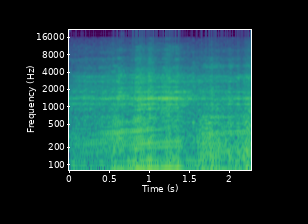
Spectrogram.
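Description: A Triumph Scrambler 1200 XC motorcycle engine pulls harder on a road test ride, a close, dense low rumble that swells and holds steady over a couple of seconds under wind roar.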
